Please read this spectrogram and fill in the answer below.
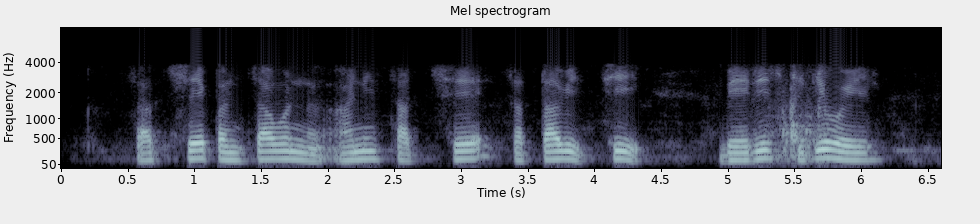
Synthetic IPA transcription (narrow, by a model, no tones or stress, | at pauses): sat̪ɕepənt͡saʋənːəaɽ̃isat̪ɕesət̪ːaʋiːsiː | beɾiːskʰit̪iːɦoiːl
